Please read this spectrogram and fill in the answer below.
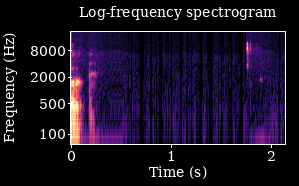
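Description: Near silence after the end of a man's spoken word, broken by two faint short clicks: one just after the word and one near the end.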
